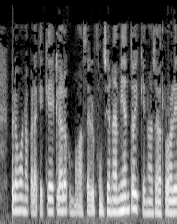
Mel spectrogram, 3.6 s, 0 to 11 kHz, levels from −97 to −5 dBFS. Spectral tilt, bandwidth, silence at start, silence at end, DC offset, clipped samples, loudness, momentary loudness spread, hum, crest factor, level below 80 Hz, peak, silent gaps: -6.5 dB/octave; 8 kHz; 0 s; 0 s; under 0.1%; under 0.1%; -15 LUFS; 7 LU; none; 14 dB; -54 dBFS; 0 dBFS; none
